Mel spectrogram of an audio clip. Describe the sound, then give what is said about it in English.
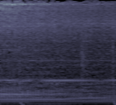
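An air compressor motor kicks on to build up pressure again, humming steadily with a low, even drone and a layered mechanical buzz, holding loud and constant with a slight pitch dip near the start and end; no one speaks. “This air compressor is going to kick on so it can build up pressure again.”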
